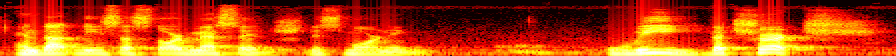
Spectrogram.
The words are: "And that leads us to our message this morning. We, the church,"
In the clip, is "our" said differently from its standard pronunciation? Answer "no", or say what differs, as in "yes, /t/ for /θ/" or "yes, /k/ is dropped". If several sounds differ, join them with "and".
no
